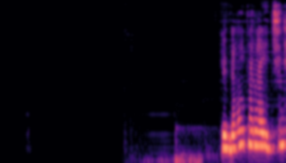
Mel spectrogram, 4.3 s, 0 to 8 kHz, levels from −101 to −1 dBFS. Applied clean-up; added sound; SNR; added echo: neural mask model DeepFilterNet 3.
